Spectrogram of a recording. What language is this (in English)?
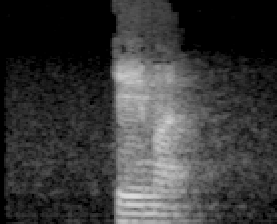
Thai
